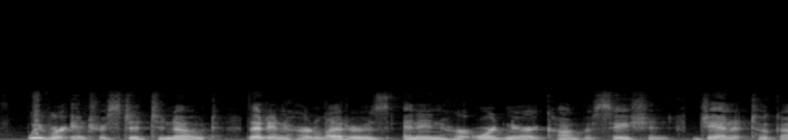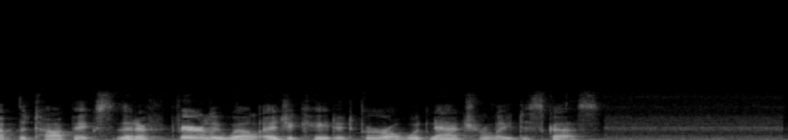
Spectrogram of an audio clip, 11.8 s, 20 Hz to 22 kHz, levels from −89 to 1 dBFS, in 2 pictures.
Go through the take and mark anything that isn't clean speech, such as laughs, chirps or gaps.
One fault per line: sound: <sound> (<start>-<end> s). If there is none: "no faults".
no faults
